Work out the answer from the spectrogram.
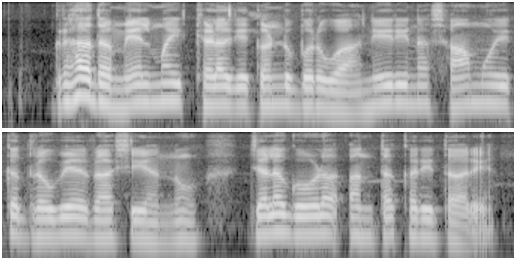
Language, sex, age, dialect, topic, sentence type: Kannada, male, 18-24, Mysore Kannada, agriculture, statement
